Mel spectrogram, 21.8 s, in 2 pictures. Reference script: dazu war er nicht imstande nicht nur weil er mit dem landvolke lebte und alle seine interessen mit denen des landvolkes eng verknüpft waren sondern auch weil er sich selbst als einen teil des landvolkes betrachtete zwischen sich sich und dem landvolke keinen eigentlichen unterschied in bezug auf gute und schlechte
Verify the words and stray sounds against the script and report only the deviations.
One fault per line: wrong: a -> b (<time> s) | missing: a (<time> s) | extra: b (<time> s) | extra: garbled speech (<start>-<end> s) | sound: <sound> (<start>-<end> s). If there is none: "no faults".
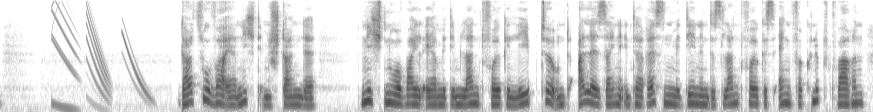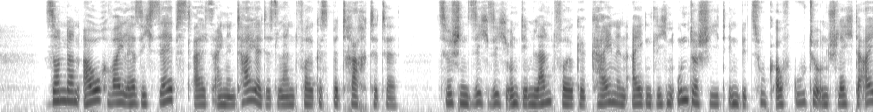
sound: chirp (0.6-2.0 s)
